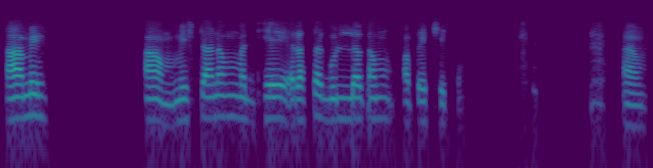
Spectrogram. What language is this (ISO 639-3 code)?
san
